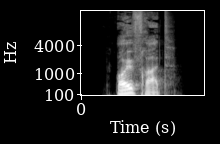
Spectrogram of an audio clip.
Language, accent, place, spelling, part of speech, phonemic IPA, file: German, Germany, Berlin, Euphrat, proper noun, /ˈɔʏ̯fʁa(ː)t/, De-Euphrat.ogg
- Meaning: Euphrates (a river in Iraq, Syria and Turkey in Mesopotamia)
